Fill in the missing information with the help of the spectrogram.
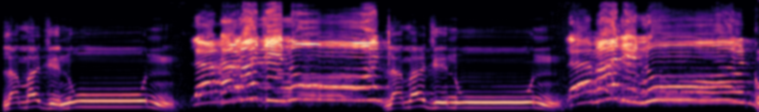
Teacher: تو میم کو جیم سے ملانا ہے, جیم میں قلقلہ ہوگا. نون واو پیش نو, حرف مدہ, اور آخر میں نون ساکن, تو یہاں ہو جائے گا مد عارض. · لمجنون, لام پر زبر ہے, نہیں کھینچیں گے. میم کو جیم سے ملائیں گے, جیم حرف قلقلہ میں سے ہے, اس لیے آواز لوڈ کرائے گی, قلقلہ ہوگا.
